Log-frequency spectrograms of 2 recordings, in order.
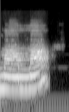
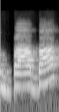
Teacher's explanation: where there is a very clear nasal consonant substituted for the oral consonants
